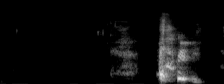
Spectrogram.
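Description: A man coughs once, with a short voiced burst near the end, after about a second of quiet.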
